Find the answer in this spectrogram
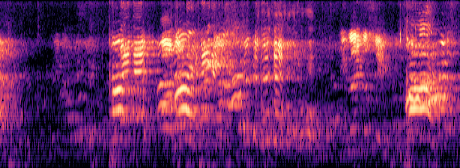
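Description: Several children's high-pitched voices shouting over one another, in bursts from about a second and a half in and again near the end, typical of young karateka calling out encouragement during a bout.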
